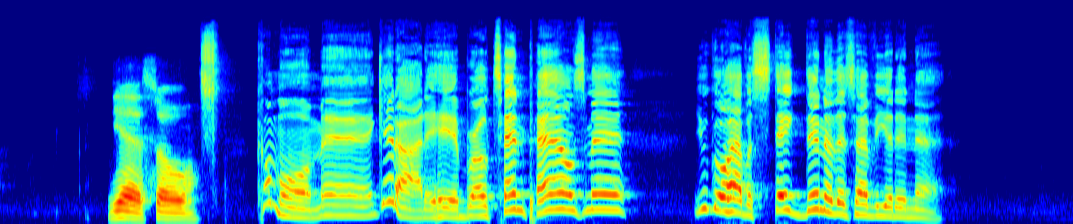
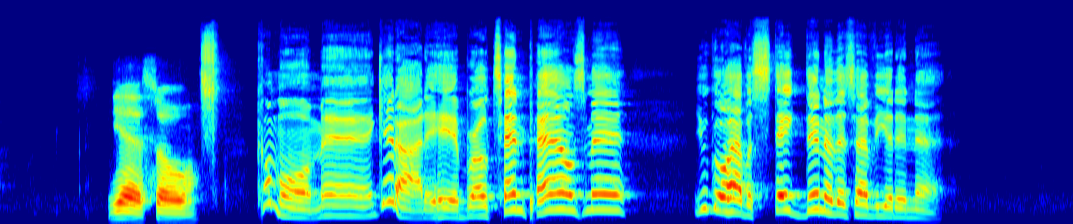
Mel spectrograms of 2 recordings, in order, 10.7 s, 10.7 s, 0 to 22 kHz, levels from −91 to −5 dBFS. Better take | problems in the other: first | thin; somewhat; fading below 450 Hz

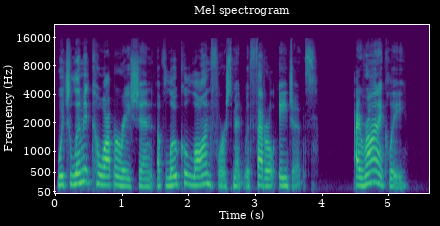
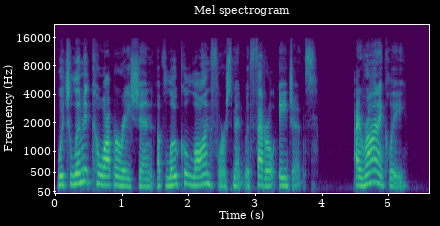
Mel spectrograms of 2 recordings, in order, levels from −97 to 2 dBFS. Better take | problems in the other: neither | none

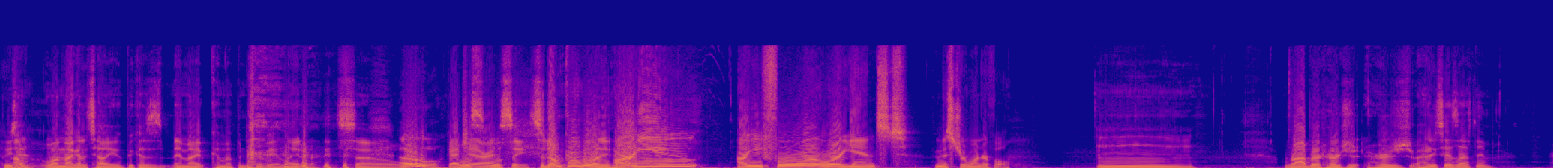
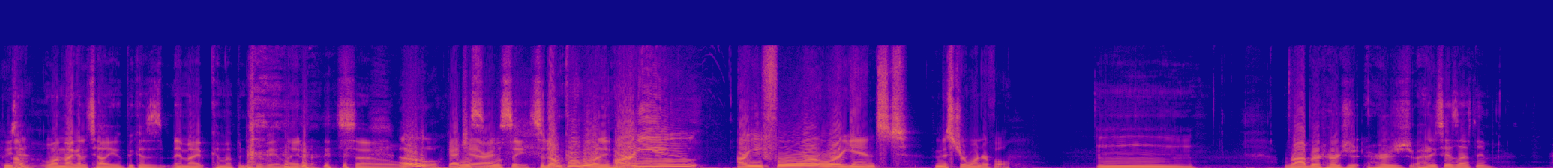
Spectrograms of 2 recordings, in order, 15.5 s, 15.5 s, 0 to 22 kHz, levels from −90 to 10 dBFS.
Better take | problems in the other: neither | distortion; heavy; 11% of the sound clipped; the same in both

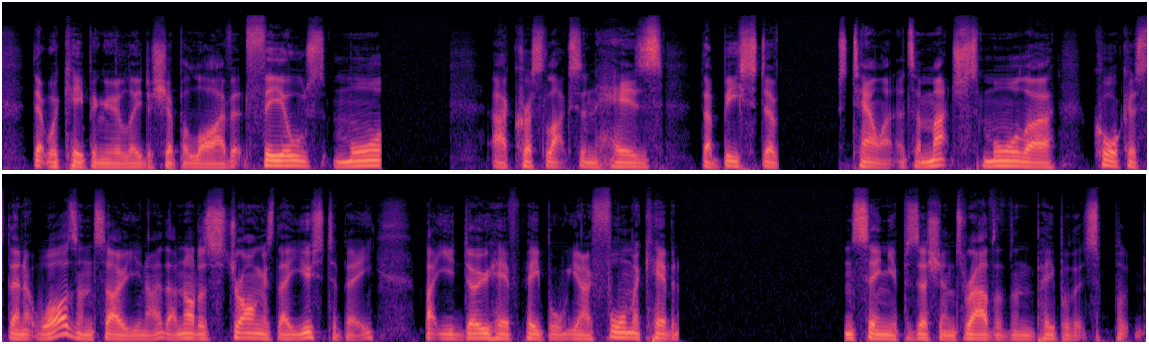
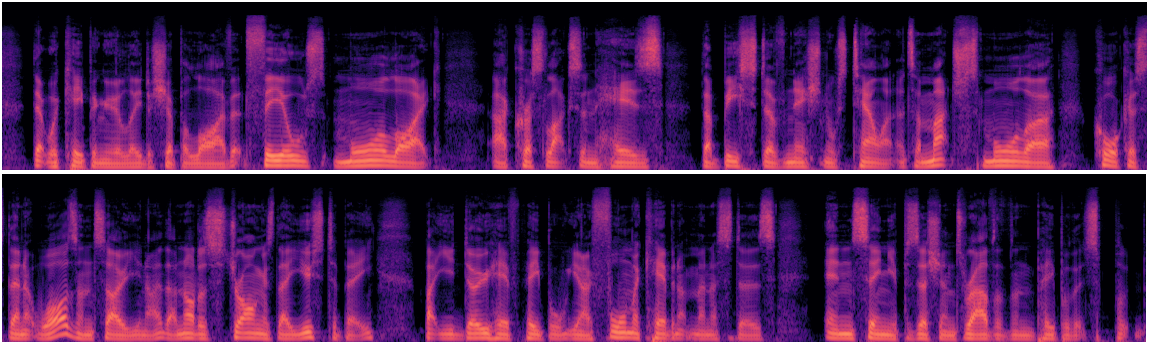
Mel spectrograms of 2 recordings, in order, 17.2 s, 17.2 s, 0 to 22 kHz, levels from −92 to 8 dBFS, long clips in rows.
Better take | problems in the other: second | audio cutting out; at 3 s for 0.5 s, at 6 s and at 14 s for 1.5 s

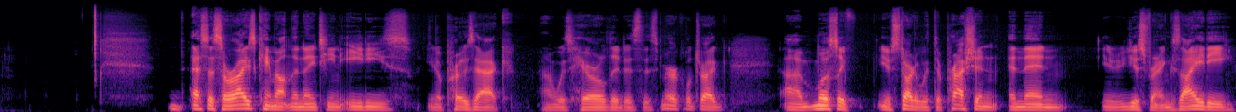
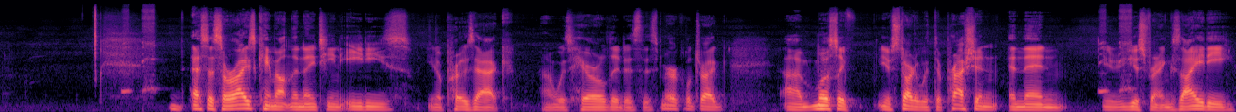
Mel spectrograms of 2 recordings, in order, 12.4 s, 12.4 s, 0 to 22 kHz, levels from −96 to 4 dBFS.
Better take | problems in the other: first | hiss; noticeable; throughout; 20 dB below the speech

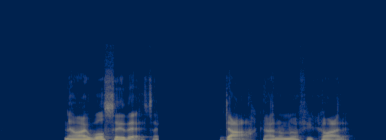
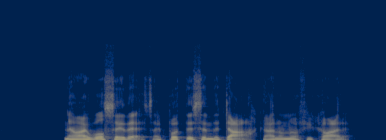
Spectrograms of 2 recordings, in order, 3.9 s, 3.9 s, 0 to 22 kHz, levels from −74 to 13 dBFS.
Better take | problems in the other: second | audio cutting out; at 1.5 s for 0.5 s

